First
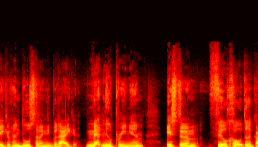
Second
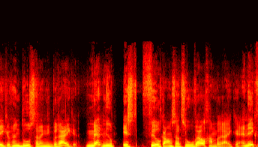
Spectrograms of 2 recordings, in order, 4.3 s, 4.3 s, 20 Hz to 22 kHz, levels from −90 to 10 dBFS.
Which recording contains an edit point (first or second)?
second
